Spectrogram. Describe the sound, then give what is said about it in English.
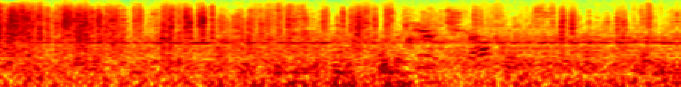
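Rain starts to pour down steadily, a dense hiss of drops pattering on a surface, holding an even loudness from start to finish with no breaks. “Here comes the rain.”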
